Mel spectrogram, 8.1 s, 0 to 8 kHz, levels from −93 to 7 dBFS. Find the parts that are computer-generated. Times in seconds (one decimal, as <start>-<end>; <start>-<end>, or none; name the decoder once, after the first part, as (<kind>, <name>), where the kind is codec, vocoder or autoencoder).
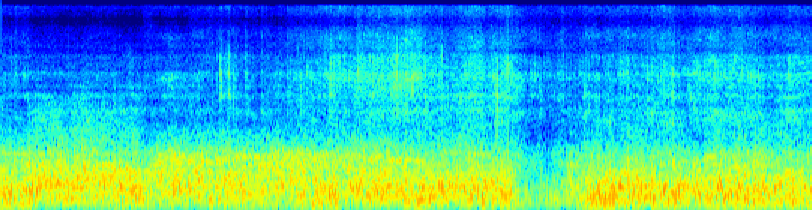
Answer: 0.0-2.7 (codec, SNAC); 3.5-8.1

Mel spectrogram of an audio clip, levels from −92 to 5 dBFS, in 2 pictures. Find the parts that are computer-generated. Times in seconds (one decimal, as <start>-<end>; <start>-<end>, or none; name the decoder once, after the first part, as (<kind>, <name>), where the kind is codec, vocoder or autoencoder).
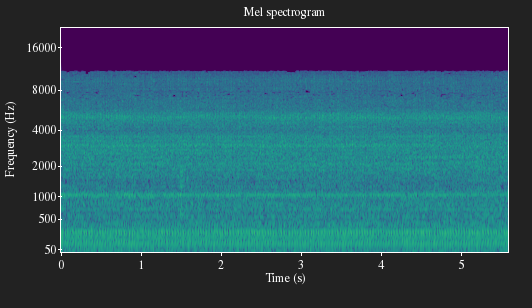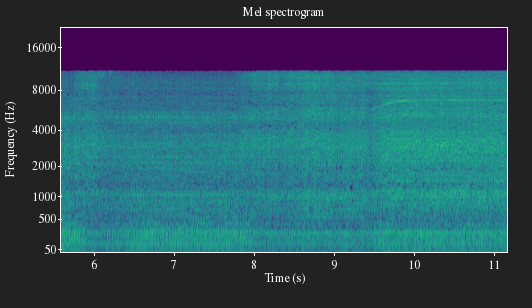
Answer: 9.3-10.2 (vocoder, Vocos)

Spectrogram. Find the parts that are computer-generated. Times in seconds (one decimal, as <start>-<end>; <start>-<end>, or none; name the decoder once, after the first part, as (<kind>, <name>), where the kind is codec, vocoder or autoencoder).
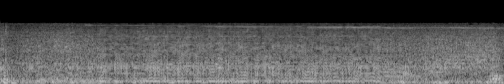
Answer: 1.0-3.8 (vocoder, HiFi-GAN)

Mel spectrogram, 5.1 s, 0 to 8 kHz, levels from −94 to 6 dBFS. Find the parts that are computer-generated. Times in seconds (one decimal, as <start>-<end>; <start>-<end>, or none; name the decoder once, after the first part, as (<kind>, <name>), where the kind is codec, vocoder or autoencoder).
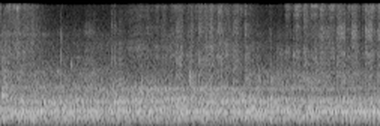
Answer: none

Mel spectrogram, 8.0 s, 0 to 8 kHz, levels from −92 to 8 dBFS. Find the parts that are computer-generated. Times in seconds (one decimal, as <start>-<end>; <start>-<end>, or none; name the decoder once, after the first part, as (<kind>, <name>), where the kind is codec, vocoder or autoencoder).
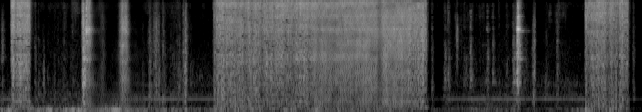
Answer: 1.1-1.8 (vocoder, WaveNeXt); 3.9-5.1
